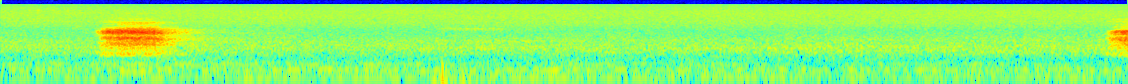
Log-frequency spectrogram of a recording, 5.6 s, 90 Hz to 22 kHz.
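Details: Evening muntjac barking in elephant grass (miscanthus) close to a pylon at Rudloe's eastern edge, around 7pm on 30 December 2013: one loud abrupt bark, a long pause with faint rumble and a thump, then a second bark cut off at the end.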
